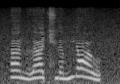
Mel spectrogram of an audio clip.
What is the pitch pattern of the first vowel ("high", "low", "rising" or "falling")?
falling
